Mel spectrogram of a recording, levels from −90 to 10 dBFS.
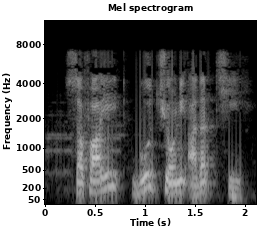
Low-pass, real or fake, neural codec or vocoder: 7.2 kHz; real; none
